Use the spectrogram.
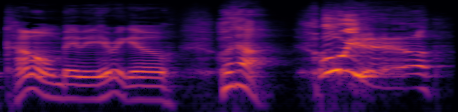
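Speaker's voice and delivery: loud, high whoop over a good pull; thrilled pack-opening shout; excited cheer. Real, not acted. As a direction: celebrate the card out loud.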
